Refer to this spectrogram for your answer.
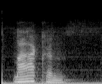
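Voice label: "maken", Dutch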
